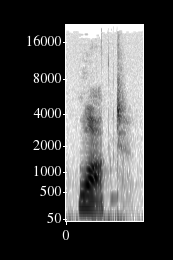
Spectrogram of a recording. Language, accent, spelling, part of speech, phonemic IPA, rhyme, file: English, US, walked, verb, /wɔkt/, -ɔːkt, En-us-walked.ogg
- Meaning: simple past and past participle of walk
